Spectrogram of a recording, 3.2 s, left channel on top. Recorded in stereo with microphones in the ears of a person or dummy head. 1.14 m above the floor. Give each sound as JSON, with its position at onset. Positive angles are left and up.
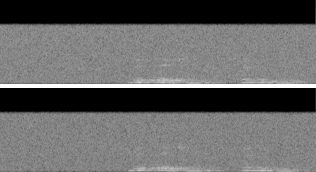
{"t": 1.3, "sound": "a woman speaking", "side_deg": 25, "distance_m": 8.5}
